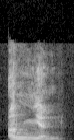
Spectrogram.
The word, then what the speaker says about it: onion: words like onion y it's really difficult to pronounce this word because you've got an and then Yun onion onion okay practice with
